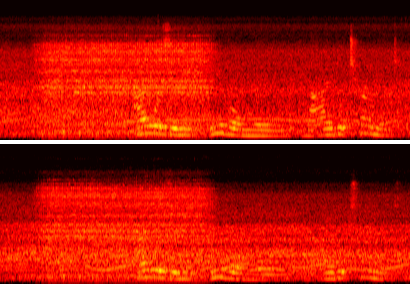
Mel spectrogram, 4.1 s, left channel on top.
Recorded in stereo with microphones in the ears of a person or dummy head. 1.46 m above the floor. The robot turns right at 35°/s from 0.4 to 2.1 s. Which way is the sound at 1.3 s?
85° left.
